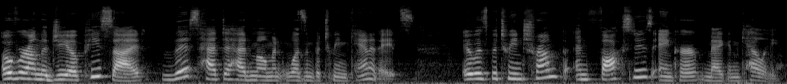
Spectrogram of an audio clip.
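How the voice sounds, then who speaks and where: A woman's voice: fairly high pitch, sing-song, moderate pace. A woman reading a scripted narration in the style of a news recap.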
